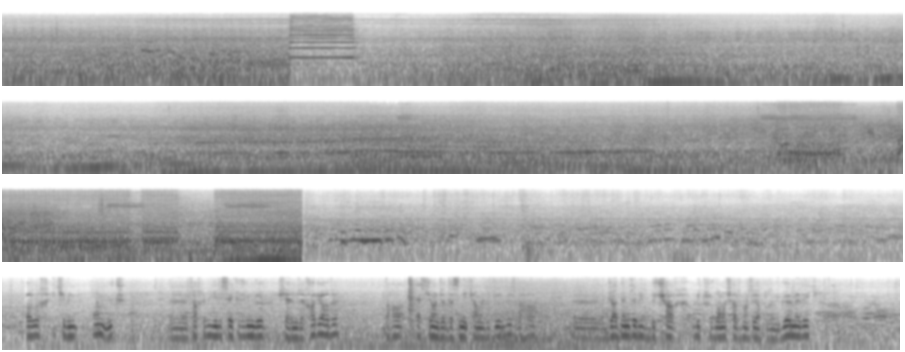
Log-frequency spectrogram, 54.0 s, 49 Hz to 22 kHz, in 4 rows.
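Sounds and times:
traffic rumbling through slush: 0:00.0 - 0:54.0
vehicle horn blast: 0:04.3 - 0:05.5, 0:19.4 - 0:20.0, 0:24.8 - 0:26.4, 0:28.6 - 0:29.2, 0:30.3 - 0:31.2.

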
